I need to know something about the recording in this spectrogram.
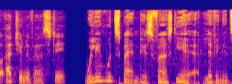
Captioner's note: voiceover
